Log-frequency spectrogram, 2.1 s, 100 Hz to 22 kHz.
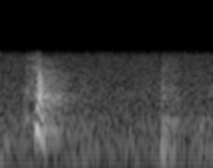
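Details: Border Collie named Stroszek, 15 months old, playing at home indoors; one short, sharp bark rings out, followed a moment later by a fainter, softer second sound, in a quiet room.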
